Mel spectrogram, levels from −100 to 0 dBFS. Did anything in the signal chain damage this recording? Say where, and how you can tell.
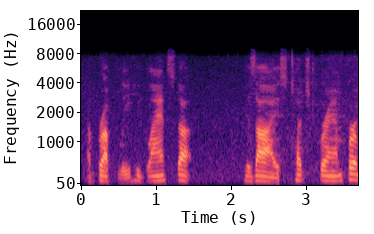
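Yes, the damage comes from the call processing stage, where the noise suppressor shows audible noise suppressor artifacts throughout. The room noise, sitting about 19 dB below the speech, is pulled down by about 18 dB in the gaps and then rises back under each phrase, so the background pumps. On a spectrogram the noise floor breaks into patchy, speckled blocks that come and go frame by frame.

The same suppressor cuts speech, mistaking quieter parts of the voice for noise. This happens at 0.07–0.25 s (drop of about 15 dB), 0.48–0.9 s (about 17 dB), 1.15–1.45 s (about 12 dB) and 2.65–3.2 s (about 12 dB). Only part of each span is hit, roughly a tenth to a fifth of a second apiece, and those syllable edges sound swallowed. The waveform shows the envelope abruptly caved in, and the spectrogram shows weak consonant energy pulled down alongside the noise. 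The codec's band limit, with nothing above 8 kHz, is separate from this.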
